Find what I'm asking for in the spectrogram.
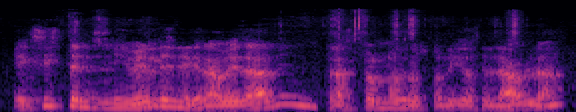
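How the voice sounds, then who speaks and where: A man's voice: a little high, sing-song, a little fast, gravelly. A man hosting an interview, asking short questions and offering brief affirming interjections. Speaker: host. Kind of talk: interview conversation.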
